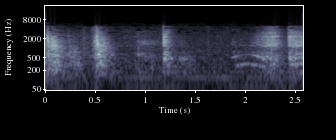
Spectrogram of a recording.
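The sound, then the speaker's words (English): A door at the top of many steps is unlocked with a key and opened: a few sharp metallic clicks and rattles from the lock at uneven intervals, followed by the scrape and thud of the door swinging. “This is the door, Monsieur Cachon. Well, open it.”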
